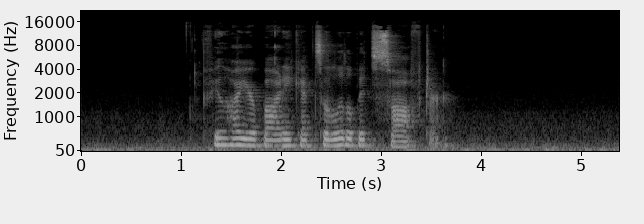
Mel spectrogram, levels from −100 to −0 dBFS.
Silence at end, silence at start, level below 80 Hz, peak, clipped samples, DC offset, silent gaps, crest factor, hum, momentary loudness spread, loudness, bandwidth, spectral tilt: 0 s; 0 s; -60 dBFS; -24 dBFS; under 0.1%; under 0.1%; none; 18 dB; none; 23 LU; -40 LUFS; 15.5 kHz; -4.5 dB/octave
